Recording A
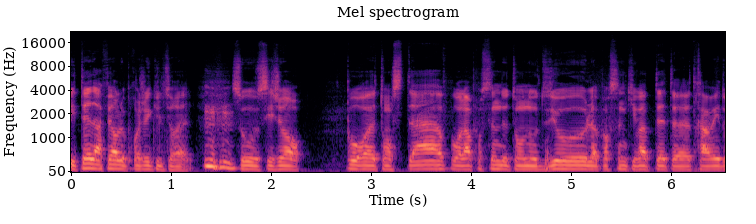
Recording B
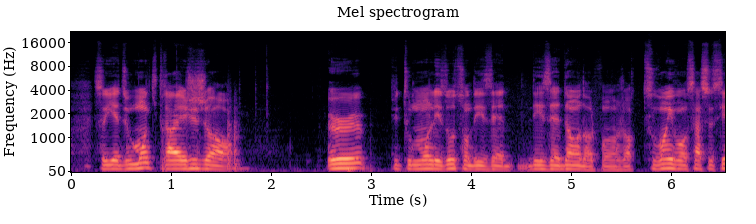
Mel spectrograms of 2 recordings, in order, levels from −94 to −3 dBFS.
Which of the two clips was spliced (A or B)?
B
